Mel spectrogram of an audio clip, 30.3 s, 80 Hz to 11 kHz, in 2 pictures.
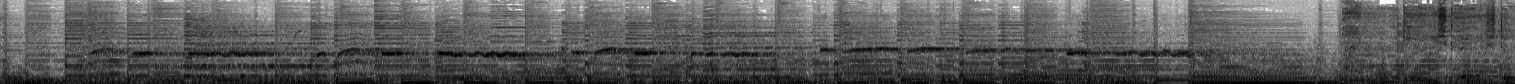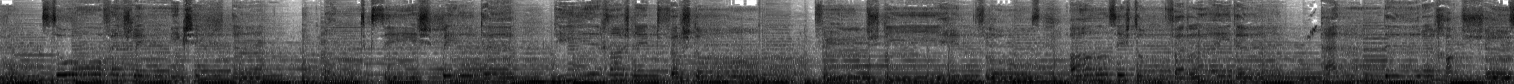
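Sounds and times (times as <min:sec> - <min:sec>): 
full band playing a steady laid-back groove: 0:00.0 - 0:30.2
whistled blues melody: 0:00.7 - 0:12.9, 0:28.1 - 0:28.5.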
